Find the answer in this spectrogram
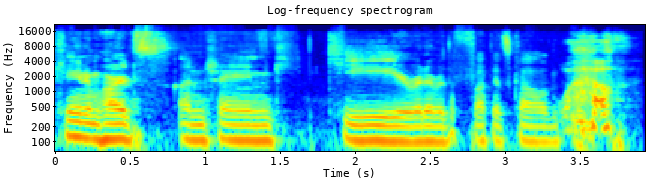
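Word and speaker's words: χ: it's uh that symbol that symbol is is is pronounced key like they explained it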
